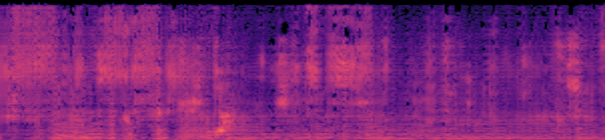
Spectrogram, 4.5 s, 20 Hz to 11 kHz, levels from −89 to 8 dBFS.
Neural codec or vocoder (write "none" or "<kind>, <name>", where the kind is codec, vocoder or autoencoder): vocoder, BigVGAN v2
